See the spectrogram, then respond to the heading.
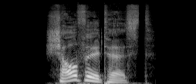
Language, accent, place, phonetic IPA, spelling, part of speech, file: German, Germany, Berlin, [ˈʃaʊ̯fl̩təst], schaufeltest, verb, De-schaufeltest.ogg
- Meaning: inflection of schaufeln: 1. second-person singular preterite 2. second-person singular subjunctive II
